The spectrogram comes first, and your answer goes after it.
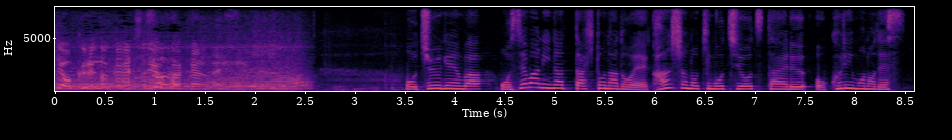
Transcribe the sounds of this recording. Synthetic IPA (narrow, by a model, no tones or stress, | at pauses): t̪eokɯ̟ɾɯ̟no̞kaɡat͡ɕizɨjokɯβakaɾnais | o̞t͡ɕɨːɡẽ̞ɰ̃βa | o̞se̞βaɲ̟inat̪ːaçi̥t̪o̞nad̪o̞e̞kãɰ̃ɕano̞kʲimo̞t͡ɕio̞t͡sɨ̥t̪ae̞ɾɯ̟o̞kɯ̟ɾʲimo̞no̞d̪e̞sɨ̥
